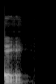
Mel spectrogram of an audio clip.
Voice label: Phoneme, Male; Commonscript; Lynguistykon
